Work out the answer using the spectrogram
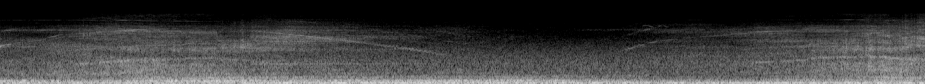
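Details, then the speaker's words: Arrma Outcast 4S BLX RC car on its first run on a 4S battery: loud, rough roar with a whine sweeping as it passes, much louder than the owner's 3S car. Loud drivetrain noise; owner thinks something needs tightening. "maybe I need to tighten it up a little bit more because he's super loud"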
